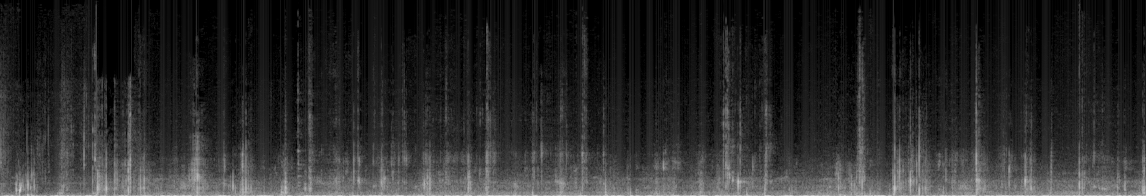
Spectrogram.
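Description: Close-miked eating: bites and crunchy chewing, dense with sharp crackles throughout.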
